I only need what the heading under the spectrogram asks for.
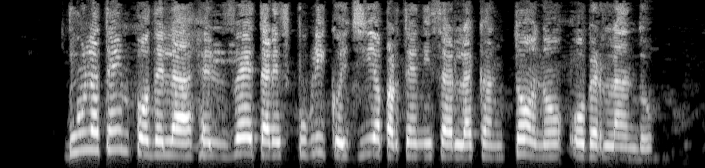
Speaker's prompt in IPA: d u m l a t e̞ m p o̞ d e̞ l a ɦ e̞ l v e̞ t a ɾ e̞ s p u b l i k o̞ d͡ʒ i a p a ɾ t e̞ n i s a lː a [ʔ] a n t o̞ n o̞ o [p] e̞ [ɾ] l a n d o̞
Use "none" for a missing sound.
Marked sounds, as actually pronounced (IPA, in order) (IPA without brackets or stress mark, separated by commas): k, b, ɾ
